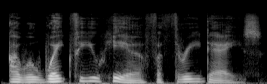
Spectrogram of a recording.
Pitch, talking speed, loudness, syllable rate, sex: 115 Hz, 200 wpm, -20 LUFS, 4.1 syllables/s, male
